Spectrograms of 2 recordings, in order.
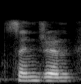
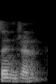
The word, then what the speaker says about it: St. John: the next day when Sinjin and i know it looks like st. john but it's pronounced Sinjin so the next thing when Sinjin went to check on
